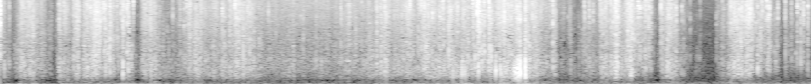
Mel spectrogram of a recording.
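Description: A small, puffed-up clear plastic zip-lock bag lying on dark fabric is pressed flat by hands and crinkled with the fingers. The result is a dense, bright, continuous crinkling and crackling with almost no low end, broken by a few brief pauses.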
